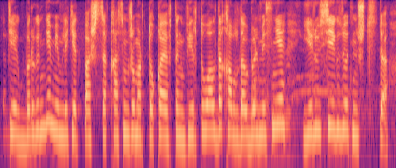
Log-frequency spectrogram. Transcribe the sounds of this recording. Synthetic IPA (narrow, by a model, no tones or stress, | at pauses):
t̪ʰe̞k̚bɪɾkʲʏnd̪e̞me̞mle̞kʲe̞t̪̚bɑsʃə̥səqʰɑsəmʒomɑɾt̪ʰːo̞qɑje̞ft̪əɴvirt̪uɑlˠd̪əqʰɑbəlˠd̪ɑwbɵlme̞sɪne̞je̞luse̞ɡʲɪzwɵt̪ɪnɪʃt̪ʰʏ̥st̪ɪ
